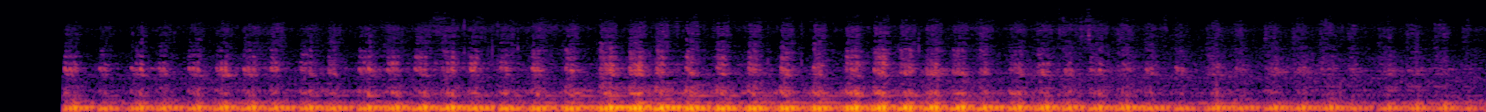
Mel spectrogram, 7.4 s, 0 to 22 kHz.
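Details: Jeep XJ Cherokee 4.0 after hosing the engine bay: deep engine note breaking up with irregular stumbles and pops at rev and idle; water in distributor, towel-dried and back to normal.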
